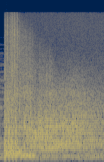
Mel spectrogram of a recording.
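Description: A rapid burst of machine-gun fire, a dense run of sharp cracks with a noisy echoing tail that starts to fade near the end.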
